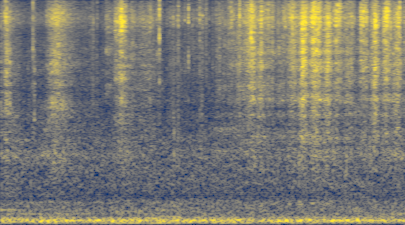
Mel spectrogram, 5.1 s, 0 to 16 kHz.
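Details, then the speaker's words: Gritty pebble-like rattle from a removed, gas-soaked charcoal (EVAP) canister on a 2010–2013 Chevy during fuel pump replacement; fuel got into the canister, breaking up the carbon pellets, so it is not going back on. "We have pebbles. The reason you hear that is cuz gas got into this charcoal canister and basically locked it up."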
